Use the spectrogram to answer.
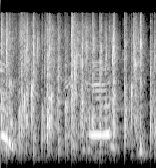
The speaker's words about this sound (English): Give her another round of applause, please.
